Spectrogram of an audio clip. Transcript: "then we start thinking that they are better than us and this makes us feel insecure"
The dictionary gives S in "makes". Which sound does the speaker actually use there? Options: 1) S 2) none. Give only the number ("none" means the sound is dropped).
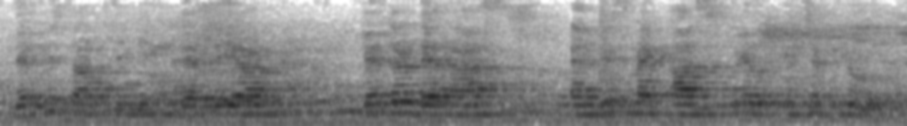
2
